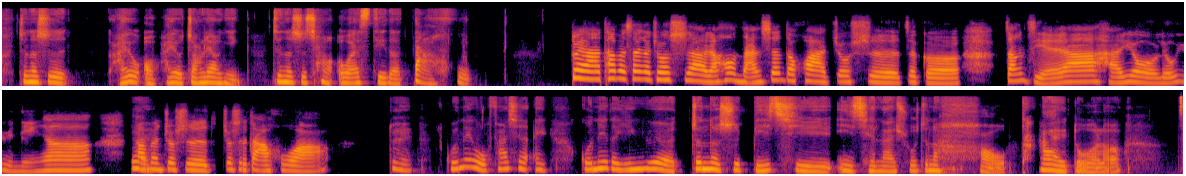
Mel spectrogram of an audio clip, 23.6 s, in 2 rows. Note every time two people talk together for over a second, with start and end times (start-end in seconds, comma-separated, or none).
none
